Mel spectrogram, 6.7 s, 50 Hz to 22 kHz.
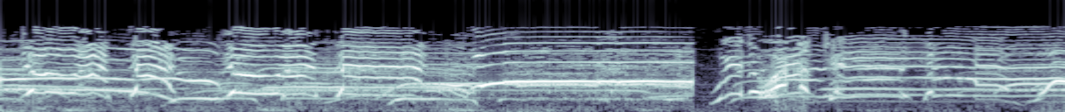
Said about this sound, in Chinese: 美国女足队的23名成员分别坐上4辆游行坐车，所到之处都受到民众夹道欢呼，其中有很多民众是热爱足球的女孩子。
